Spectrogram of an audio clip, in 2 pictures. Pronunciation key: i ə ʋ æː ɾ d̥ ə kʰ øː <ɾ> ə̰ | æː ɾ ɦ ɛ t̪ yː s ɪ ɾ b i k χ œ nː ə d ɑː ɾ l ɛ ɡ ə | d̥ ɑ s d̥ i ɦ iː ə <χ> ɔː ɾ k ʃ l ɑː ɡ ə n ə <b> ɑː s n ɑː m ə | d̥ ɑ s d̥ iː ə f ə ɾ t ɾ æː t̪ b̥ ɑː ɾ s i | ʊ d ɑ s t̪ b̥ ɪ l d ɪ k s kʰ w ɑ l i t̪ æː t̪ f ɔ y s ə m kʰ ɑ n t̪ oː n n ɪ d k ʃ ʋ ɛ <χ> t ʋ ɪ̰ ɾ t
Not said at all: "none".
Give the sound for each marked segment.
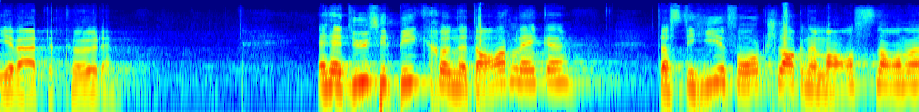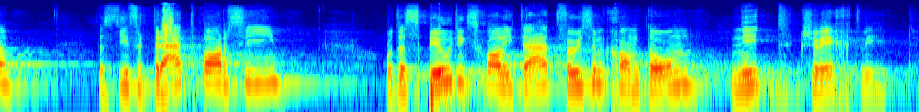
ɾ, f, m, χ

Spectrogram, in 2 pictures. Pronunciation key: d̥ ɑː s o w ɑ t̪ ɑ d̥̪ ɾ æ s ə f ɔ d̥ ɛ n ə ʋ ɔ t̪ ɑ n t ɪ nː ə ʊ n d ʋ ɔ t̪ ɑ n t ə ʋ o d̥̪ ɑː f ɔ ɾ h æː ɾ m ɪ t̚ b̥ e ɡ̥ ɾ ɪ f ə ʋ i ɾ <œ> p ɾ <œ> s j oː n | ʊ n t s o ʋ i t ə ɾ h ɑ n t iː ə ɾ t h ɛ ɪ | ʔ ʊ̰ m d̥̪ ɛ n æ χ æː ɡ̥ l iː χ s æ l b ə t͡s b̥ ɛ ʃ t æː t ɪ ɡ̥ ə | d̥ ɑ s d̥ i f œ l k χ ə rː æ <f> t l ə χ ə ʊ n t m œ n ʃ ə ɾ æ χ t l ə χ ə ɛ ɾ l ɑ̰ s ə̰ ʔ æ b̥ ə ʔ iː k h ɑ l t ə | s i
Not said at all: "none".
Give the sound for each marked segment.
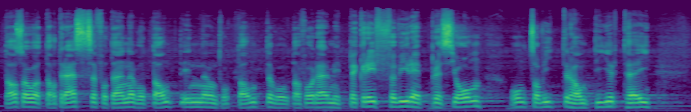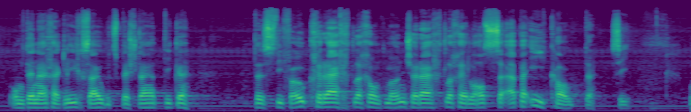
ɛ, ɛ, χ

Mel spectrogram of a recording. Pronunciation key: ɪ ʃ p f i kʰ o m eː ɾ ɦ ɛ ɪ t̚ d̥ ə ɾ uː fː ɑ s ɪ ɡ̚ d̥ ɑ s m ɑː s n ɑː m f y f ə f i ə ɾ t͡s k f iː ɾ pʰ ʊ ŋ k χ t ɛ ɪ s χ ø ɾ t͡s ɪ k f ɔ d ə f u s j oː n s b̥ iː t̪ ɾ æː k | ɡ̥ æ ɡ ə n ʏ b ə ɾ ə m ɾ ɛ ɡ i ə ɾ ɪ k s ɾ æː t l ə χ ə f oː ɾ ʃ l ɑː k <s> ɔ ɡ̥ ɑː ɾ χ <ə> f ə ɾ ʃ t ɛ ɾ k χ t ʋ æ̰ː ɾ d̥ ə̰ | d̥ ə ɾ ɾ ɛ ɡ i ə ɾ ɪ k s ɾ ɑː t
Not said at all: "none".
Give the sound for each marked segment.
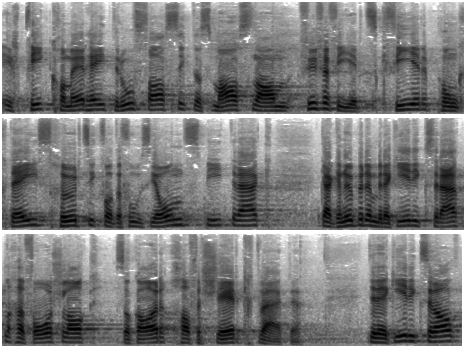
s, ɑ

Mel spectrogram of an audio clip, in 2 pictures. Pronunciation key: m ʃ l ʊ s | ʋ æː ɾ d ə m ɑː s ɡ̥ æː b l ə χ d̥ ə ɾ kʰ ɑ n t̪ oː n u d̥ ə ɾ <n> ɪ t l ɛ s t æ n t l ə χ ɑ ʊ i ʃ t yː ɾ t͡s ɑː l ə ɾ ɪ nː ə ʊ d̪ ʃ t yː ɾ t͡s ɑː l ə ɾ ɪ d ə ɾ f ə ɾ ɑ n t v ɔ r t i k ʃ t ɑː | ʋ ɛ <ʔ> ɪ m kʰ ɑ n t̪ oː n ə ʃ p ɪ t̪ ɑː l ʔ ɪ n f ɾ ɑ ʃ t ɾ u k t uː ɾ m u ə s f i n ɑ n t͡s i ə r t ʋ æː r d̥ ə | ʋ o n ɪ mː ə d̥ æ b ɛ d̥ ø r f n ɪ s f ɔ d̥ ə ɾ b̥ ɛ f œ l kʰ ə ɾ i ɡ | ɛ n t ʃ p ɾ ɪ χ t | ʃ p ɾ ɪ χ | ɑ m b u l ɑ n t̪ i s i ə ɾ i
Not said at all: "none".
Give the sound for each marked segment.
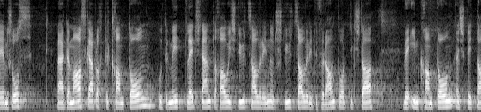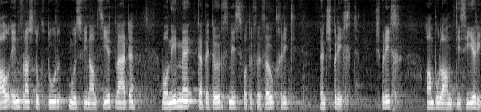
m, ʔ

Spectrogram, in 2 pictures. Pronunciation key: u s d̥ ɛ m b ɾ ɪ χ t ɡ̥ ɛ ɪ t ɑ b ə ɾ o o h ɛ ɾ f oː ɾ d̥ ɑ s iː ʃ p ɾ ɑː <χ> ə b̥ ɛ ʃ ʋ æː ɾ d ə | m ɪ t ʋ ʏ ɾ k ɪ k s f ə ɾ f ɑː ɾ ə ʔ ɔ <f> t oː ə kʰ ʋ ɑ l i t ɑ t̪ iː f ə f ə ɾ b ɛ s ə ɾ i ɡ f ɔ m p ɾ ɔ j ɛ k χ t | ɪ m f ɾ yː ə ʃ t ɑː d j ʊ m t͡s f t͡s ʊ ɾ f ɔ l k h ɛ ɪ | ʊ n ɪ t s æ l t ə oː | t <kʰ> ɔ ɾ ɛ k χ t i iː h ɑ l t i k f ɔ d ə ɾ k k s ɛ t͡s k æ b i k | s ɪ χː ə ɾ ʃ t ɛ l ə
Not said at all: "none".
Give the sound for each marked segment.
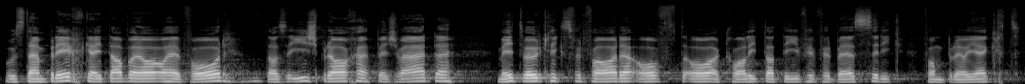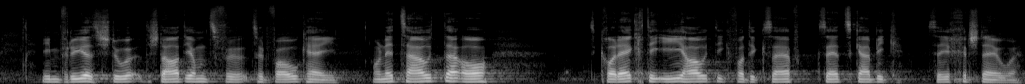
χ, f, kʰ

